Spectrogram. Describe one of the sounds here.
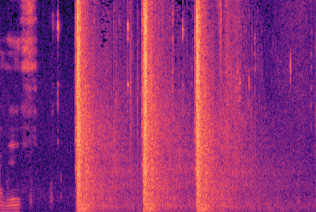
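A rifle fires a few loud shots that echo.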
